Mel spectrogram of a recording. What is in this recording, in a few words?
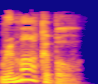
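"remarkable", British English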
